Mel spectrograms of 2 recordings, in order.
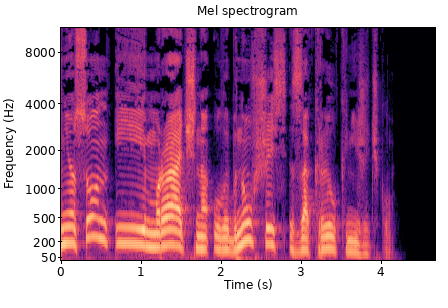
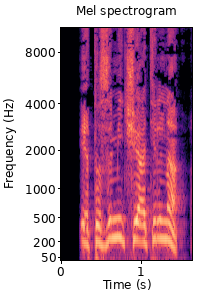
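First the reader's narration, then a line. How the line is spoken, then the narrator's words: Wheezed hoarsely. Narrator (Russian): хрипел Артур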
